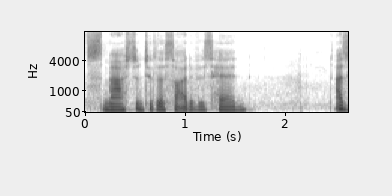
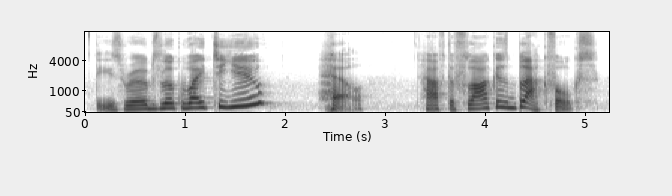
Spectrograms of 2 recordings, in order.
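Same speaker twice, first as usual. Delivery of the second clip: scolding rifleman; 6 semitones higher, 4 dB louder, slower than usual. Acted.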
